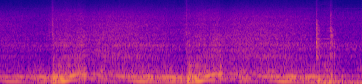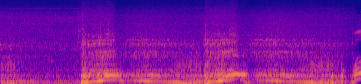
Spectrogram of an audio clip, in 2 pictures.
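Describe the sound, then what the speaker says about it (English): A car engine revs repeatedly through its exhaust, each rev rising and falling in sweeping arcs, with roughly a handful of loud throttle blips over a steady idle, close and alone. "start this thing up so you can hear that exhaust sound"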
